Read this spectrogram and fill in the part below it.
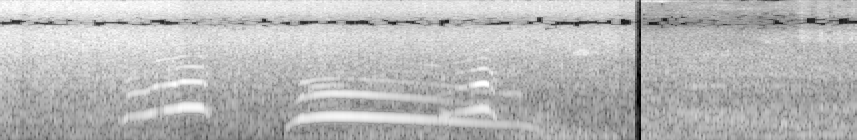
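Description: Water splashes and pours down heavily.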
